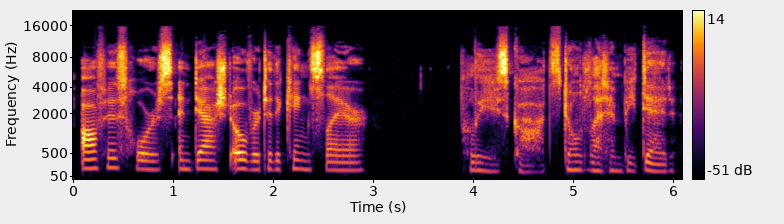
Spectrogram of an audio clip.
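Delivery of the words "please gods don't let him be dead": lower, hushed, desperate whispered plea; pleading whisper. A narrator's reading. Ned praying over the wounded knight, whispered plea. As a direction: beg the gods under your breath. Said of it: "he pleaded".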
